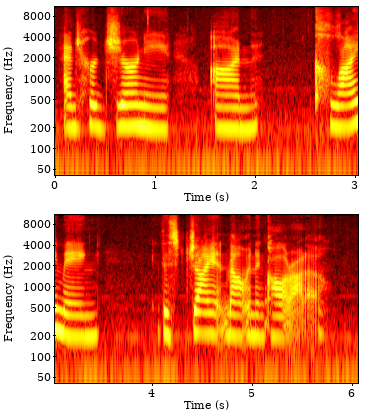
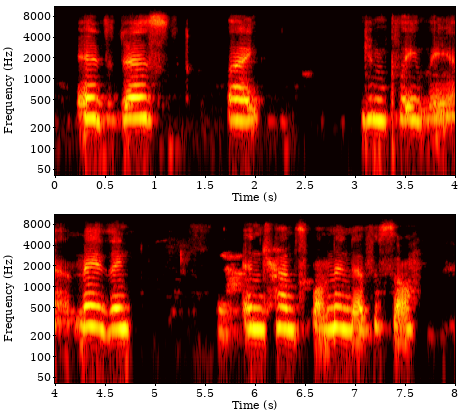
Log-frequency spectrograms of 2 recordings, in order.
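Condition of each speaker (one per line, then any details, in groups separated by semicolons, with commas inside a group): No condition
Cerebral palsy; physical therapy for sitting straight, hand weakness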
